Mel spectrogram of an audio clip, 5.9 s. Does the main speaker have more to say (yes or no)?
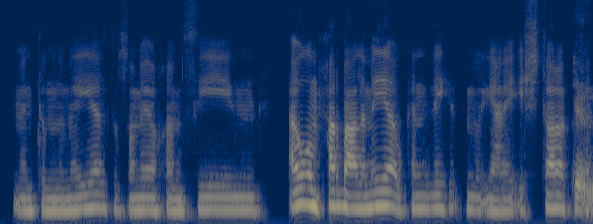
no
